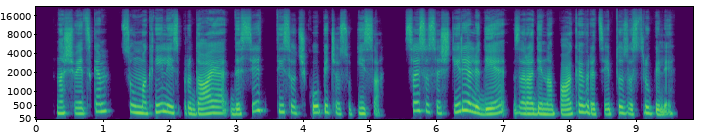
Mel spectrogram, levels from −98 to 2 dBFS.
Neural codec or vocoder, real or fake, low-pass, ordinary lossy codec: none; real; none; none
